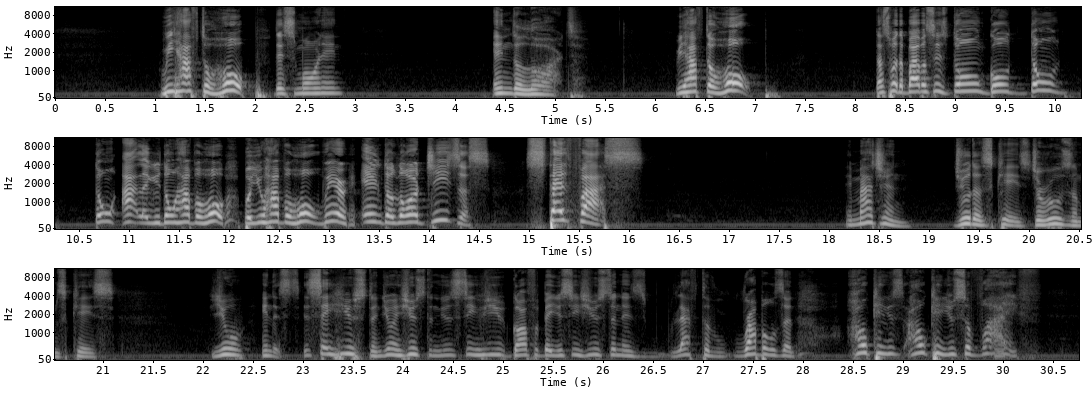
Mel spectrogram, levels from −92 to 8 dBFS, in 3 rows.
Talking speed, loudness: 140 wpm, -27 LUFS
